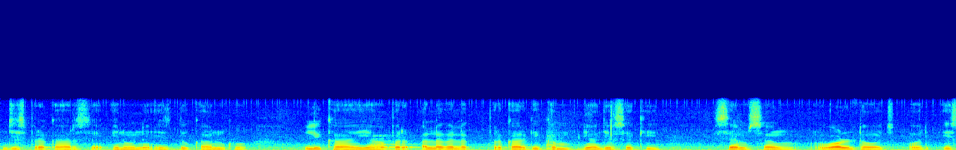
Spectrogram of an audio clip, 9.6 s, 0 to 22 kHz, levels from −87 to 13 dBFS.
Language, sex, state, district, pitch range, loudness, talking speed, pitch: Hindi, male, Madhya Pradesh, Dhar, 100-110 Hz, -20 LUFS, 140 wpm, 105 Hz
